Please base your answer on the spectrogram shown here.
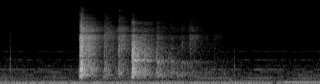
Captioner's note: weeping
